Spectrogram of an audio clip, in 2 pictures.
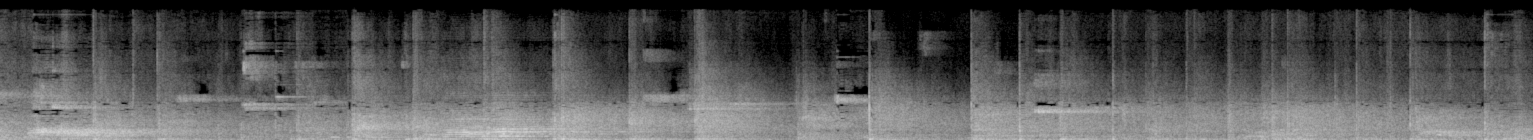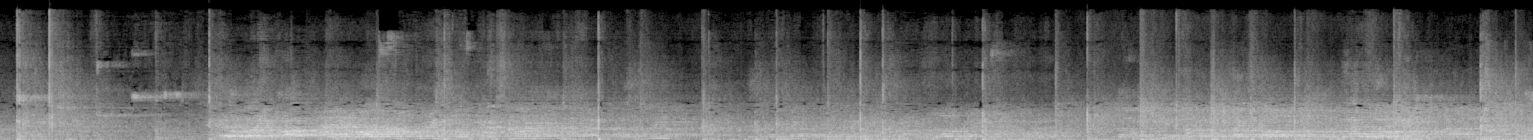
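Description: Basketball bouncing on a hardwood gym floor during a pickup game, with the players' indistinct calls and talk mixed in; the voices get louder about halfway through.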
